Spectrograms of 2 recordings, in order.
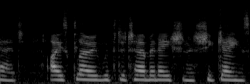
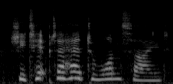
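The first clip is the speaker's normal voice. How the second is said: plain reading voice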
